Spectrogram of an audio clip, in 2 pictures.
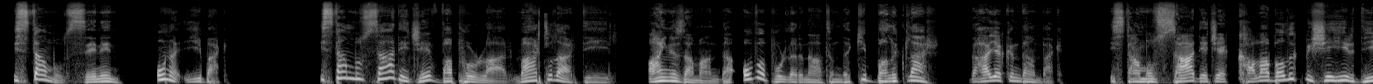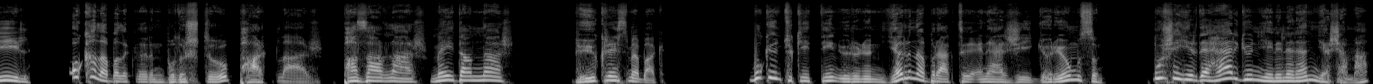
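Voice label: Turkish male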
